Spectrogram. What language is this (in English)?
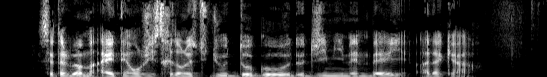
French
